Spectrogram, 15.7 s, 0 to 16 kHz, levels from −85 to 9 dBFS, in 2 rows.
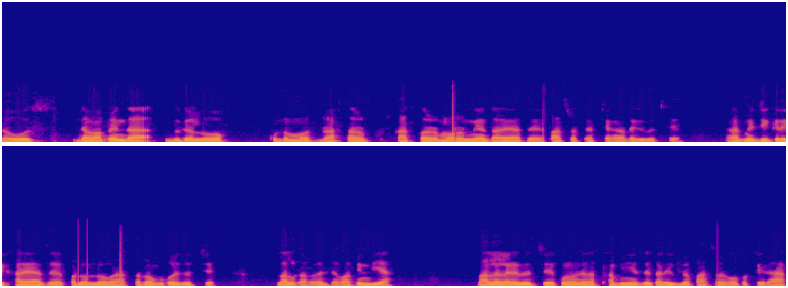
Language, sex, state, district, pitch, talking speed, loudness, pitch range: Bengali, male, West Bengal, Jalpaiguri, 95 Hz, 165 wpm, -17 LUFS, 90-105 Hz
